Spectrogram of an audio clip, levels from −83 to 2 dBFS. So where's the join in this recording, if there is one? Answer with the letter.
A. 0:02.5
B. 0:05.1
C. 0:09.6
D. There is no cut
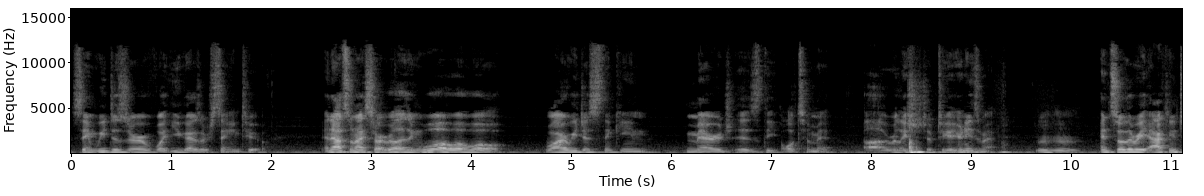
C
